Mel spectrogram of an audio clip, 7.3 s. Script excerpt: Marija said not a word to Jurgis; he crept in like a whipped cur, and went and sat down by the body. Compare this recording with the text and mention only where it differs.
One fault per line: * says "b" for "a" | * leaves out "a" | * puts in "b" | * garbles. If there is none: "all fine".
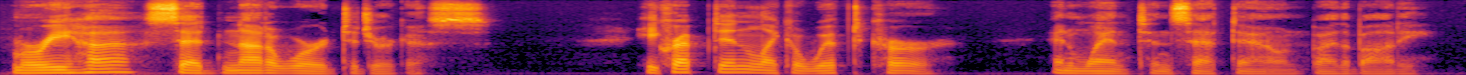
all fine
